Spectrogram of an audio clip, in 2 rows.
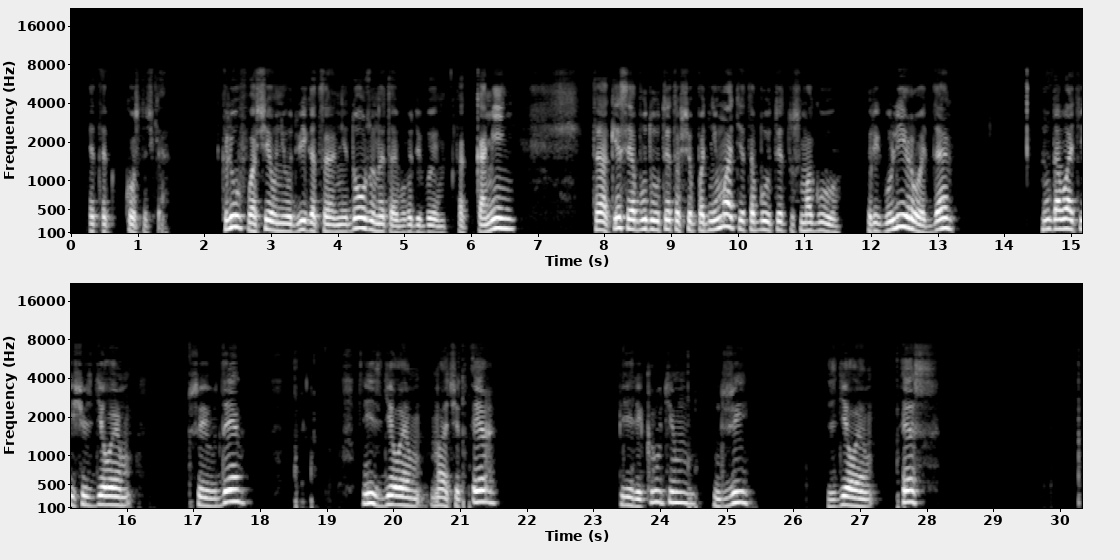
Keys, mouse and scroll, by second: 0.4 click, 18.7 shift+d, 21.2 r, 23.7 click, 24.7 g, 26.2 click, 29.9 click.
